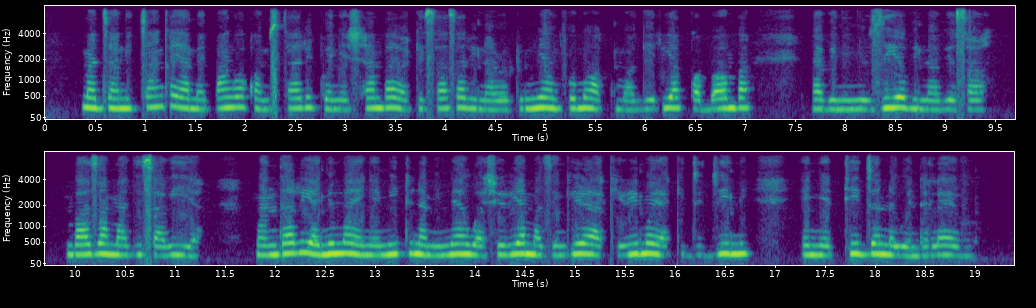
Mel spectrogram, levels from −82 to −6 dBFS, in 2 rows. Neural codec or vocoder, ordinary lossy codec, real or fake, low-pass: none; Opus, 64 kbps; real; 7.2 kHz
